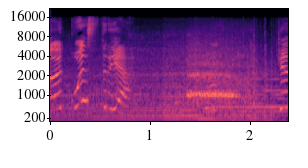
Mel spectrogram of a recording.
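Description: Cartoon characters' high voices speaking briefly, then a short steady high-pitched squeal near the end.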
